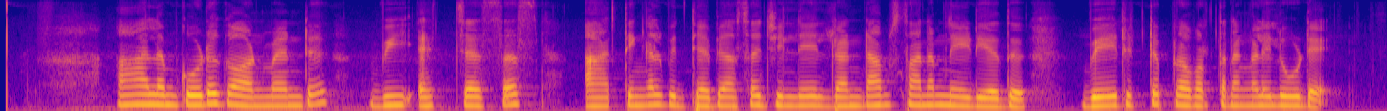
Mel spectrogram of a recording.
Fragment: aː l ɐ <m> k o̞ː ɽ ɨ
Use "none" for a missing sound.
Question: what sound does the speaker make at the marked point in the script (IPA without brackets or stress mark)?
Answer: m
